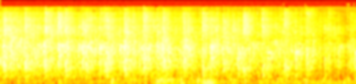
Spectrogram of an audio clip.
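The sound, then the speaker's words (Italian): A crowd applauds for Maria Edgarda at an evening event of the Sherwood Festival, many hands clapping in a dense, continuous patter that stays fairly even in loudness for several seconds, with a few sharper individual claps standing out. “E io vorrei che facessimo un applauso a Maria Edgarda, che è vittima di una misura fascista e che non può essere qui con noi stasera.”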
